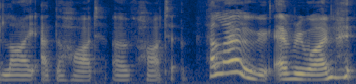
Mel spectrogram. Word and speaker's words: Harta: going by the name of Hata, pronounced in Japanese as Haruta.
